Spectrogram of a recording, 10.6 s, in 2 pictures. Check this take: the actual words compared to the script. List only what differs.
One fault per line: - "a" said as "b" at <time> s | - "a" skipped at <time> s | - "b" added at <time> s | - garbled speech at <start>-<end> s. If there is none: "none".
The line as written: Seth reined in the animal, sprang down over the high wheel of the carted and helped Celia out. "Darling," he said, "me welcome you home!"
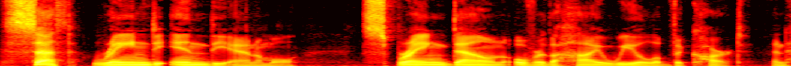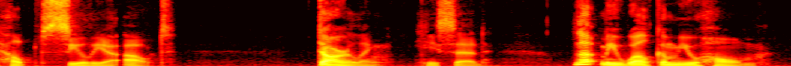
- "carted" said as "cart" at 4.6 s
- "let" added at 9.1 s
